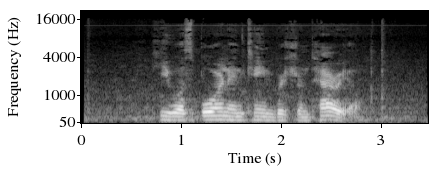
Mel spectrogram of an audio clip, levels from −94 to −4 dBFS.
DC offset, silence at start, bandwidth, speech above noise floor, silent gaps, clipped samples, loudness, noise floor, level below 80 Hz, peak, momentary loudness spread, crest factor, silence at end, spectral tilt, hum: under 0.1%; 0.8 s; 15.5 kHz; 28 dB; none; under 0.1%; -19 LUFS; -46 dBFS; -56 dBFS; -4 dBFS; 10 LU; 16 dB; 0.4 s; -7.5 dB/octave; none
